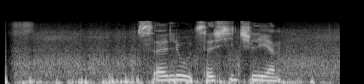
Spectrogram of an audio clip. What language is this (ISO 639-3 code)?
rus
